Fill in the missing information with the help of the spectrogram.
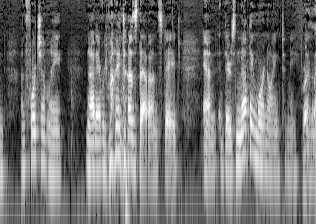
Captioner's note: laughs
